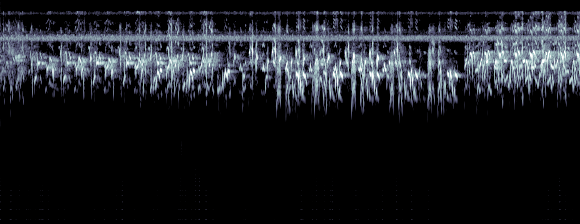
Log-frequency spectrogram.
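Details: Lively chatter from wild sooty-headed bulbuls during lure trapping: dense, overlapping bright chirps and warbled notes run almost without pause, with a thin constant high tone underneath.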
